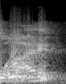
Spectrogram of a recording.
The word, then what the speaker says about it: Huawei: Yes, Hawaii. That's how it was pronounced.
